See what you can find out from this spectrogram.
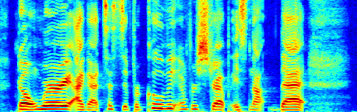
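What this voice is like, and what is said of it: Congested, rough head-cold voice. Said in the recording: “I have a head cold ... So if you hear that my voice is disgusting, that is why”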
